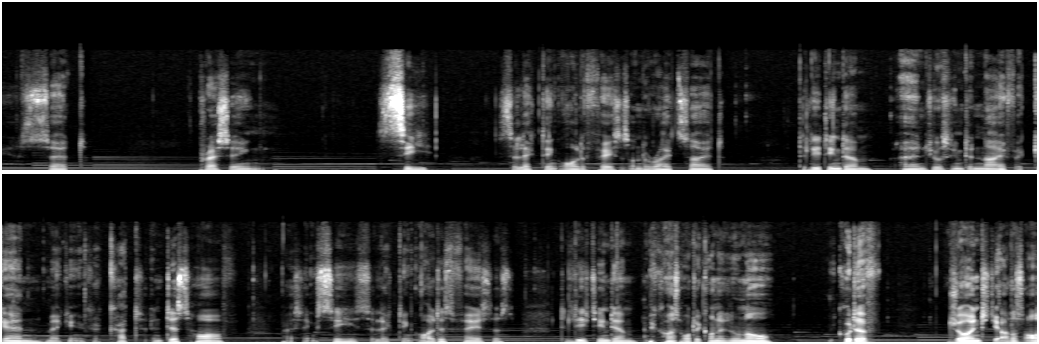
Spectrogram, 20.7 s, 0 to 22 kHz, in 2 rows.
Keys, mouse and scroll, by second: 0.2 click, 1.8 click, 1.9 3, 2.2 c, 4.2-6.0 drag, 6.0 right click, 6.5 x, 7.3 click, 7.3 x, 7.8 shift+middle click, 8.5-8.8 shift+scroll up 1, 8.8 click, 8.8 k, 9.5 x, 10.6 click, 11.2 space, 12.2 middle click, 12.8 c, 13.3-14.5 drag, 14.4 right click, 15.0 x, 15.6 click, 16.1 Tab, 16.5 shift+middle click, 16.7-17.2 shift+middle drag, 19.3 middle drag.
